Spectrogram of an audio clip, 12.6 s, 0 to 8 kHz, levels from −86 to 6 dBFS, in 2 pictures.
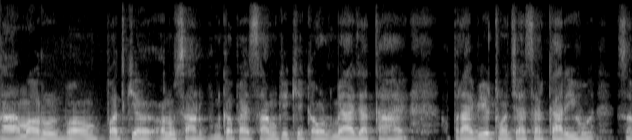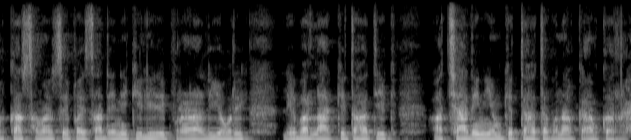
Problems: constant background noise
